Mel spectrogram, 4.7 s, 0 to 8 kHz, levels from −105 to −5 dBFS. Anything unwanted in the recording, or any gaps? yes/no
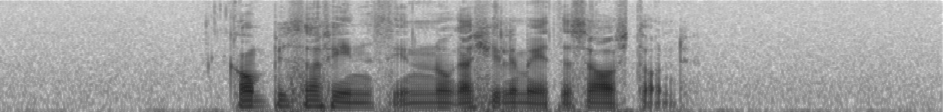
no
